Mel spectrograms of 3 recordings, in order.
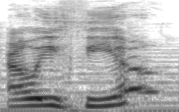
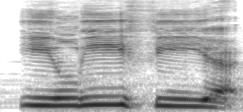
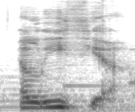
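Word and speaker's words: Eileithyia: Actually, Alethea? Alethea. I don't know. Emphasis on the wrong syllable.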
